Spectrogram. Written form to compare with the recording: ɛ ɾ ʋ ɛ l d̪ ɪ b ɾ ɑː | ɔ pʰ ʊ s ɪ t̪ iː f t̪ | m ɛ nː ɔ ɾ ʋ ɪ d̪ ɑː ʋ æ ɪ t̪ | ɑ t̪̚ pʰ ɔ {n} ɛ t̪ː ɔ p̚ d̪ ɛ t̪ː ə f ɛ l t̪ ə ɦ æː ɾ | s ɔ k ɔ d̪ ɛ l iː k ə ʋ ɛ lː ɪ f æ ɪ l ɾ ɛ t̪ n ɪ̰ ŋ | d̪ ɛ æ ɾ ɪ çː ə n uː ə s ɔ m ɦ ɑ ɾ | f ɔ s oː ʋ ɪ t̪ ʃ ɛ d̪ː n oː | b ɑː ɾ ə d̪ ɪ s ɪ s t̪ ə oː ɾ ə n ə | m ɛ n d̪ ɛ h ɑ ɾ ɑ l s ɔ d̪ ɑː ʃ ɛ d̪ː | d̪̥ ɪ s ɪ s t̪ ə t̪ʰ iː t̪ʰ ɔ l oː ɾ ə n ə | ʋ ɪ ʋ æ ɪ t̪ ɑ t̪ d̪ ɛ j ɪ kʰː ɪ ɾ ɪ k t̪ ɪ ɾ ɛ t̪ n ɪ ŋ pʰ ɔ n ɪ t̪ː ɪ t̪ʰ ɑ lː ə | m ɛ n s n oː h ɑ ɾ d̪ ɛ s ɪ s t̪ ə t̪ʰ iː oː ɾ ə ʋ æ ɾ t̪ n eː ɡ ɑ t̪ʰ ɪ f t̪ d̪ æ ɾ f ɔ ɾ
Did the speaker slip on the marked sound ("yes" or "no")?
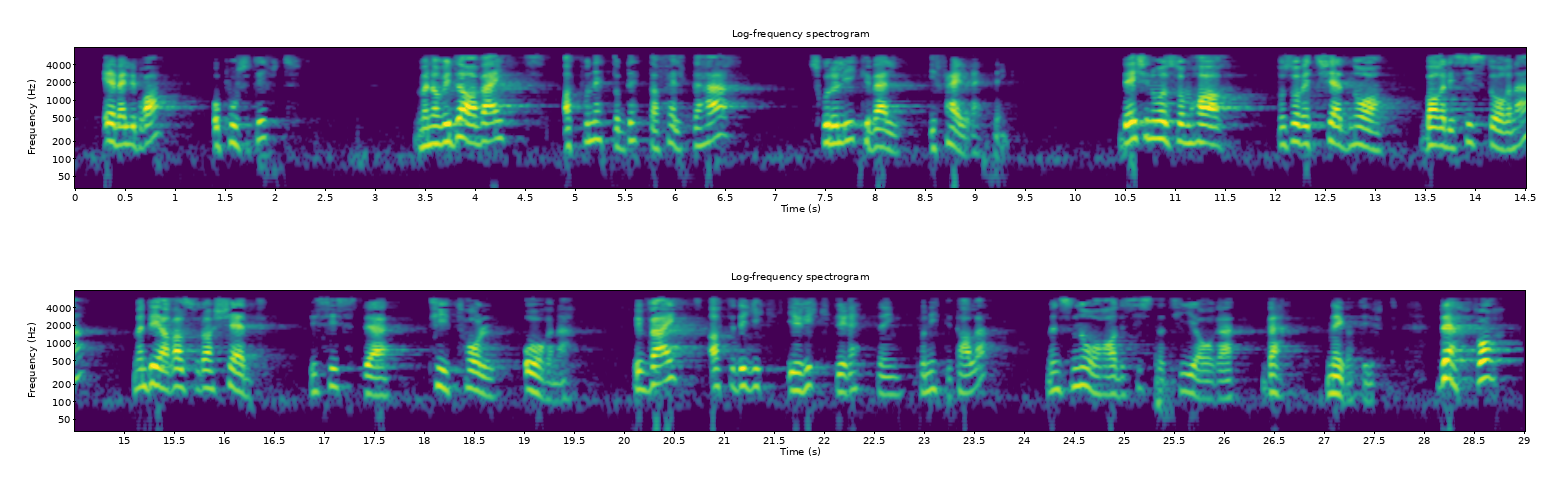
no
